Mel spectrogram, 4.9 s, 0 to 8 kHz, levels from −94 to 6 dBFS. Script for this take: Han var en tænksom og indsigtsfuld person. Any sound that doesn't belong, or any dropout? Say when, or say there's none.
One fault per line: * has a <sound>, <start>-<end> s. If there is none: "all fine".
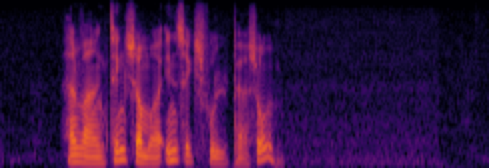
all fine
